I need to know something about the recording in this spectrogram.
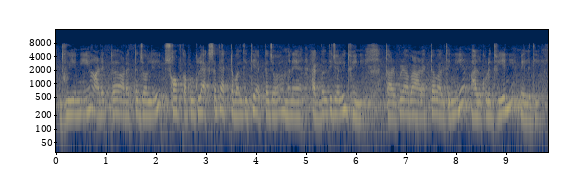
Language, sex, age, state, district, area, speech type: Bengali, female, 45-60, West Bengal, Purba Bardhaman, urban, spontaneous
